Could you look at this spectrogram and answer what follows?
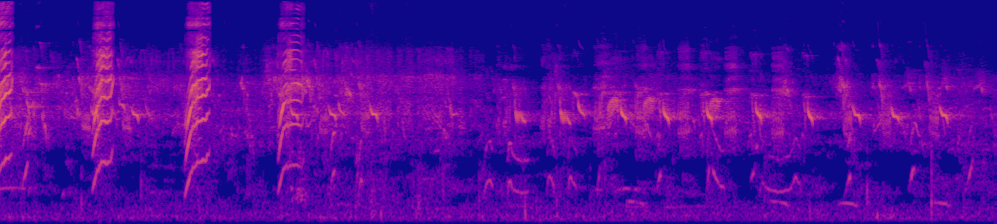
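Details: Golden pheasant calling with four loud, harsh, upward-sweeping notes roughly once a second at the start, then a dense chorus of smaller birds chirping and whistling.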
